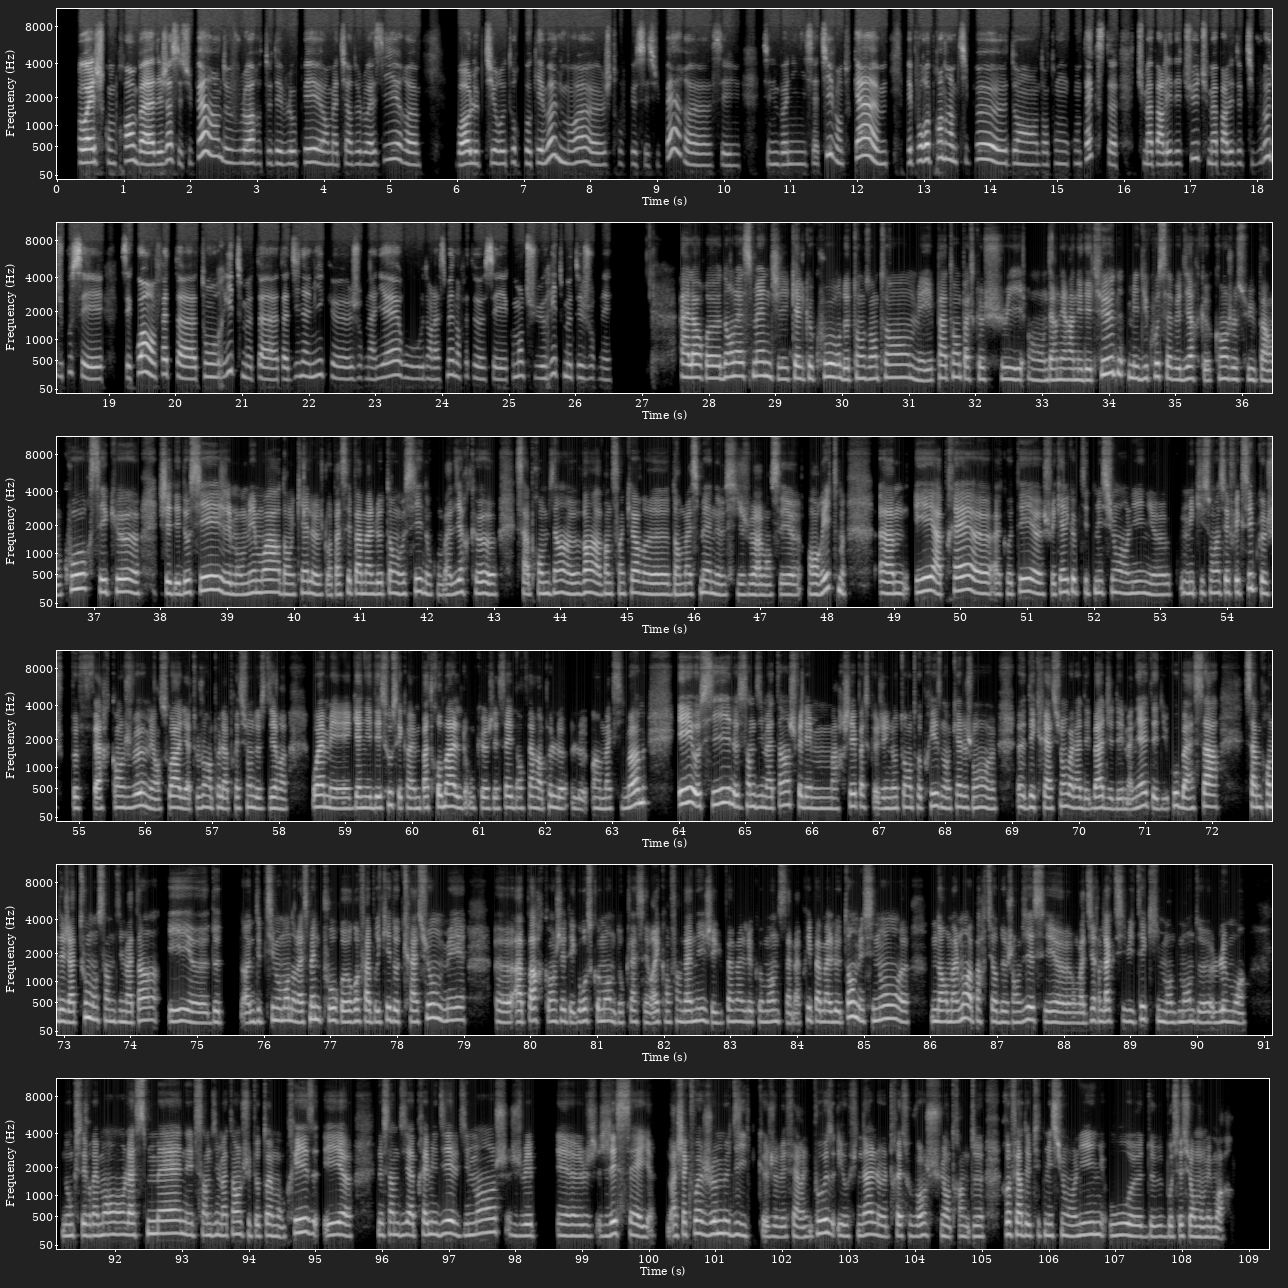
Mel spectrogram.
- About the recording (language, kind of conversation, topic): French, advice, Comment trouver du temps pour développer mes loisirs ?
- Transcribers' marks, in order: stressed: "rythme"; other background noise; stressed: "ça"; stressed: "j'essaye"; stressed: "dis"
